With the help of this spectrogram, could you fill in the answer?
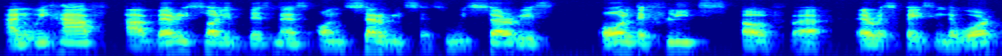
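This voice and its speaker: A man's voice: medium pitch, normal speed, dull audio. A middle-aged man from Peru with a Peruvian Spanish accent, a native Spanish speaker, speaking earnestly as a guest in a podcast interview with small grammar slips. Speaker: guest, corporate learning executive.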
